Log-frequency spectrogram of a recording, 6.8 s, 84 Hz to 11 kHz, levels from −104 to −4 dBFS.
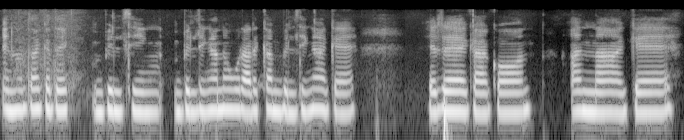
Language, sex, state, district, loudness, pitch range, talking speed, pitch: Chakma, female, Tripura, Dhalai, -17 LUFS, 220-235 Hz, 115 wpm, 230 Hz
